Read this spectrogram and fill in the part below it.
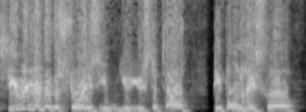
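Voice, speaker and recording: A man's voice: high voice, moderate pace, rough recording. A man in his sixties hosting a casual comedy chat, joking and telling anecdotes. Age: 60s. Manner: jokey, tells anecdotes. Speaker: host.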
